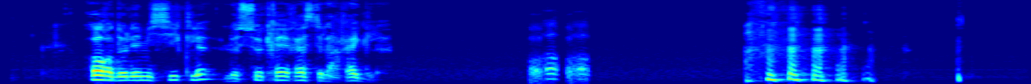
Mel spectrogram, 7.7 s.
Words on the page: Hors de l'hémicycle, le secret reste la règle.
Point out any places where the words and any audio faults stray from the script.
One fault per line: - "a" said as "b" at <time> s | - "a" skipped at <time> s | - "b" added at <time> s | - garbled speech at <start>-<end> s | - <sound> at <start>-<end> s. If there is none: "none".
- laugh at 4.0-4.4 s
- laugh at 5.6-6.6 s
